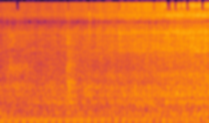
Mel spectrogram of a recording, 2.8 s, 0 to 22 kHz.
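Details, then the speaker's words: Dodge D5N truck with 245 Hemi, first running after sitting 5 years: steady idle with a light, fast tapping from the front of the engine, which the owner puts down to everything still being a bit dry. "It's a little bit tappy at the front because everything's a bit dry still."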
